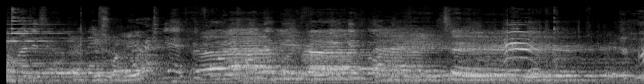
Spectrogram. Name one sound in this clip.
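A small group of men, women and a child sing together close by.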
